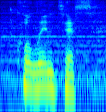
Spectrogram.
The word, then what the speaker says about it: Colintus: Colintus. The L is silent, but ever present.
